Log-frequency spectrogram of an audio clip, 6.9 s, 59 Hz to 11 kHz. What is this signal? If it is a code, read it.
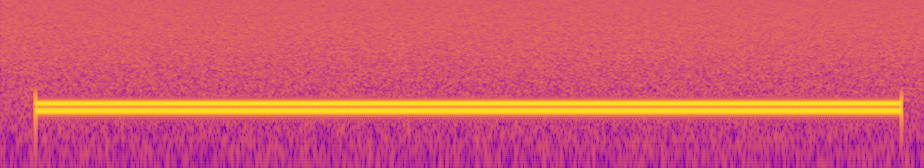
Telephone call progress tone (North American or UK plan), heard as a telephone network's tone, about 350, 440 Hz. Dial tone.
